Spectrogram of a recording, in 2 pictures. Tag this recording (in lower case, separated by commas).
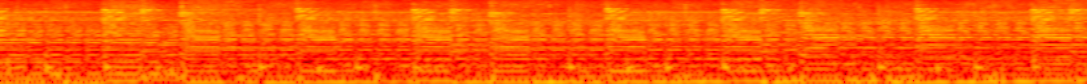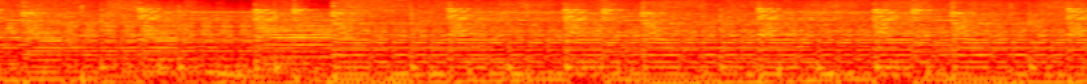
musical instrument, electric guitar, plucked string instrument, music, guitar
